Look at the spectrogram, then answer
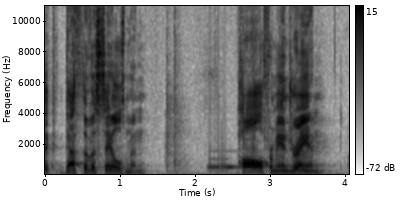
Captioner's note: ringing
